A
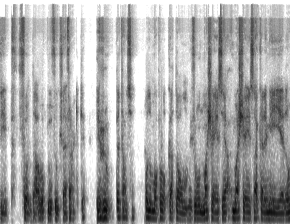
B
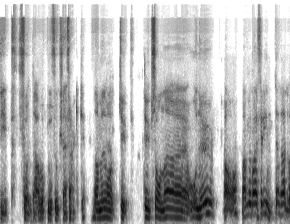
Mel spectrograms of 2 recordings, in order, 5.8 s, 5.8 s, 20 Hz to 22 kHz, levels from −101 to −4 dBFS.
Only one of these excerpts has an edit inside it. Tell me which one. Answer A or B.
B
